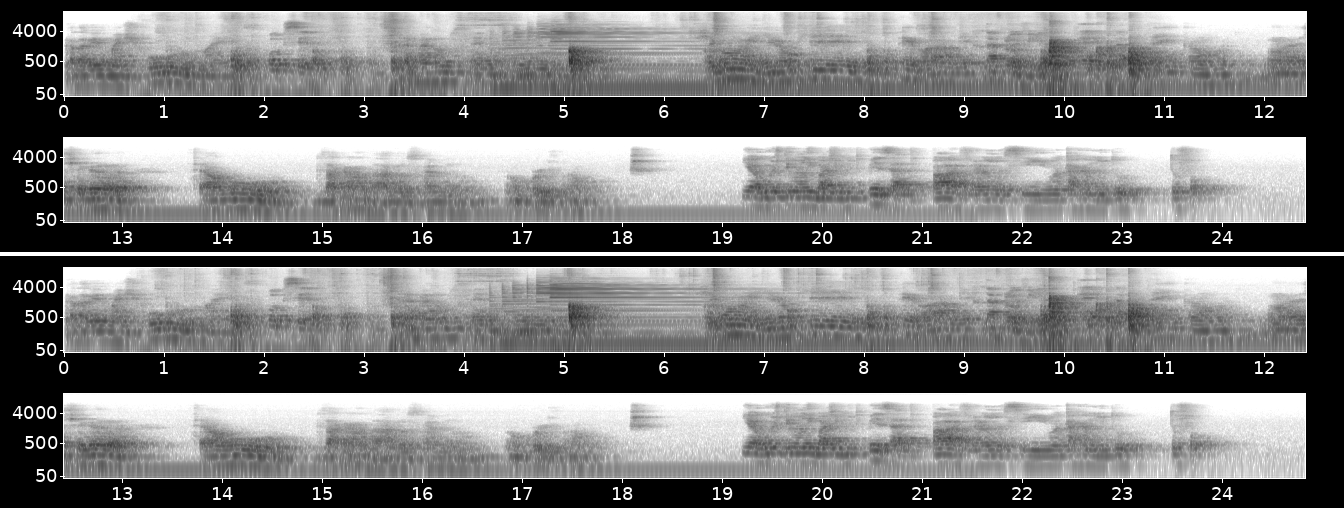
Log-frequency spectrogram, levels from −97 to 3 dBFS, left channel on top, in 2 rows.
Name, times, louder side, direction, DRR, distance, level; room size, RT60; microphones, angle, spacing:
voice 1, 0.0-1.9 3.3-5.2 6.3-10.1 10.8-13.1 13.7-14.6 14.9-17.6, left 1 dB, 85° left, -4 dB, 1.1 m, -35 dB
sound 1, 0.8-11.0, equal, 45° right, 0.8 m, -31 dB
voice 2, 2.0-2.6 9.1-11.0 18.1-18.2 19.2-23.1 23.5-23.7, left 1 dB, 5° right, -6 dB, 0.5 m, -35 dB
Guitar, 4.2-21.4, right 3 dB, 90° right, 0.4 m, -42 dB
3.1 x 2.2 x 2.3 m, 0.83 s
head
